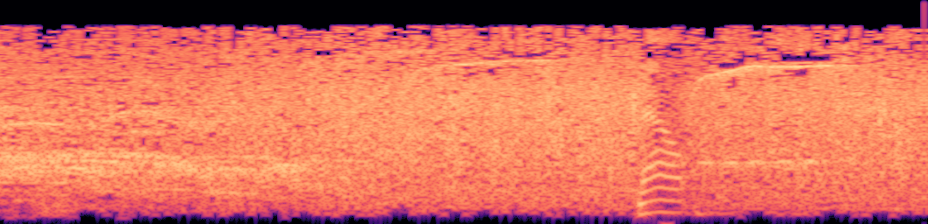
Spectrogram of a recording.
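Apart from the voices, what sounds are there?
audience applause and cheering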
